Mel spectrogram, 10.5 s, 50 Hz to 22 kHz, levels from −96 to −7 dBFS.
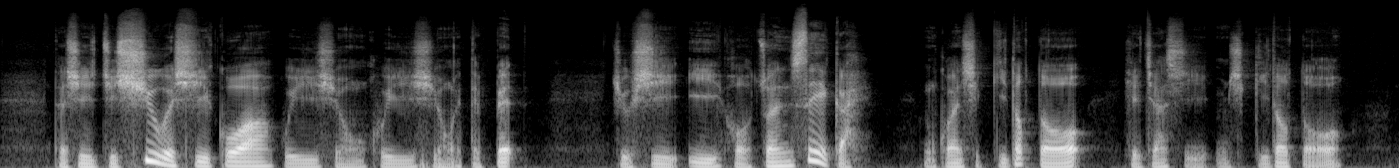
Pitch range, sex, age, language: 75-100 Hz, male, 50-69, Chinese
